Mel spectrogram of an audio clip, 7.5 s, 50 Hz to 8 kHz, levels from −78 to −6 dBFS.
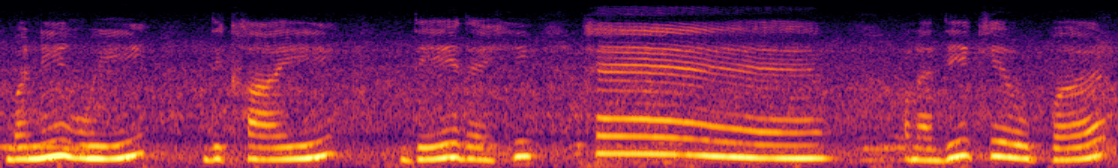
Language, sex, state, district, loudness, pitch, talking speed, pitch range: Hindi, female, Rajasthan, Jaipur, -13 LUFS, 230 Hz, 80 wpm, 210-260 Hz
